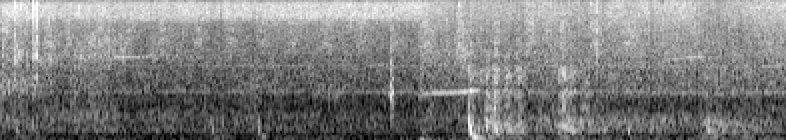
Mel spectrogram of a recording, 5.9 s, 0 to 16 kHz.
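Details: On an afternoon safari drive in a South African game reserve on 12 November 2020, sharp, dry clicks pop out irregularly, about five in six seconds. They come from tamboti seeds as caterpillars inside flick about before pupating, over a faint whistle, cicadas and bush hiss.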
